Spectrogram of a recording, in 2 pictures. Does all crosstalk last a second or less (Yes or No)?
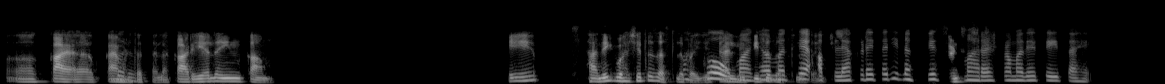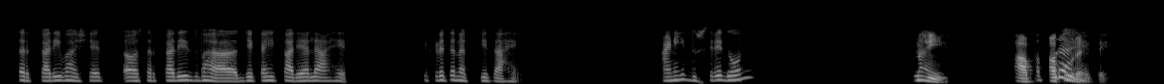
No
